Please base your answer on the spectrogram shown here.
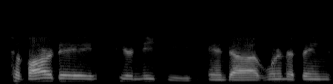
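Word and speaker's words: Twarde Pierniki: know but what w's are pronounced w's are pronounced B so it's tavar de pere Niki and one of the things the town is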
